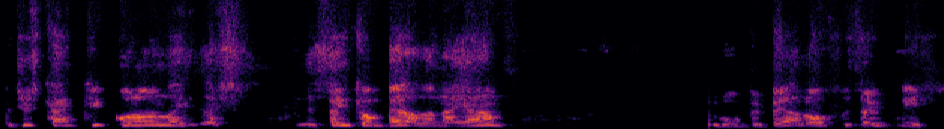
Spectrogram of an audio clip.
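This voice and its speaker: A man's voice: a little high, expressive, normal speed. A man with a broad Glaswegian Scottish accent, playing a despairing man in crisis in a training role-play. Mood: despairing, defeated. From Glasgow, Scotland. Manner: despairing, resigned. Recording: noisy video clip with background ambience.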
